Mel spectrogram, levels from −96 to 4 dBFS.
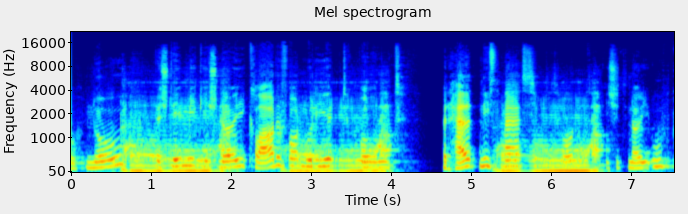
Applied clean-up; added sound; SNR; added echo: neural mask model RNNoise.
